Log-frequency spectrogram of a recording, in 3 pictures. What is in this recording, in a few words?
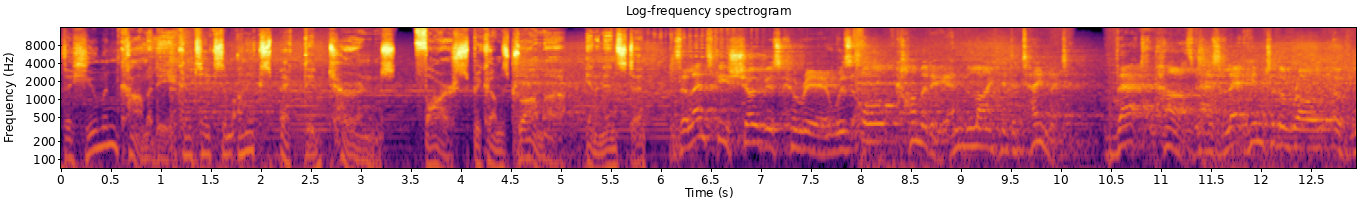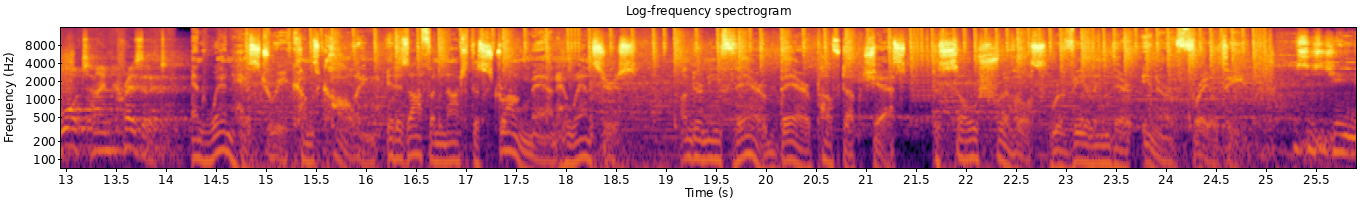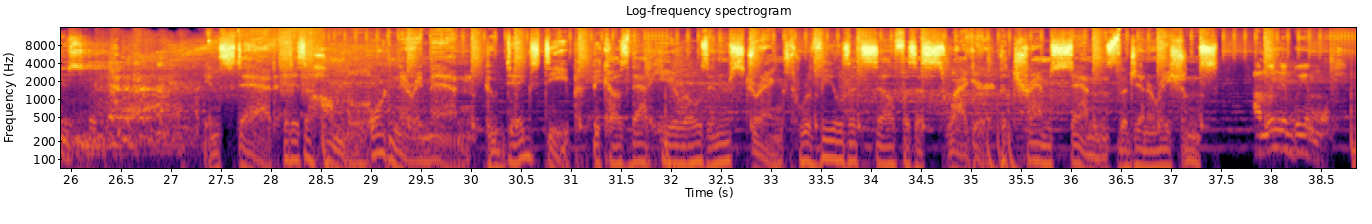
US Promo; The Bulwark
